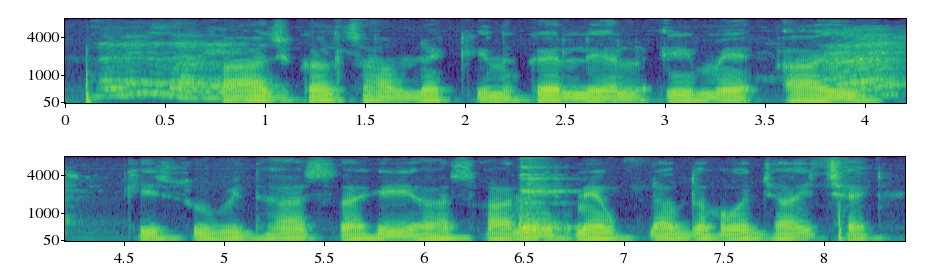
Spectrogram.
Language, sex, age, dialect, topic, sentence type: Magahi, male, 18-24, Western, banking, statement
